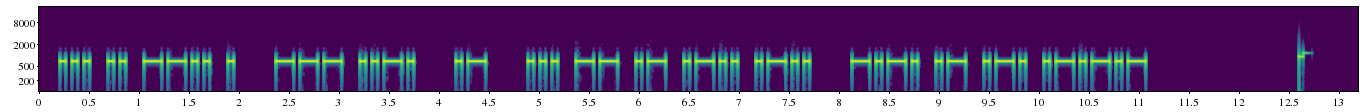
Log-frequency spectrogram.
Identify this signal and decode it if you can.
Morse code, heard as a keyed tone, about 20 wpm, 700 Hz. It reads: SIZE OF A SMALL CAR.
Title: Sentences with 4-Word Phrases - 20wpm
